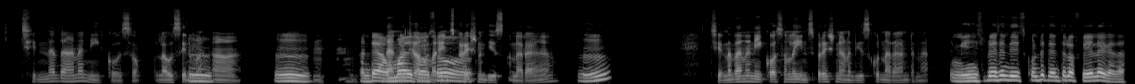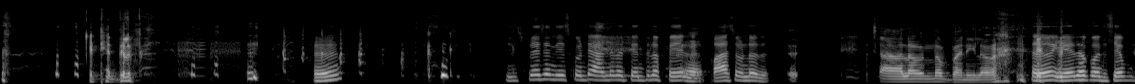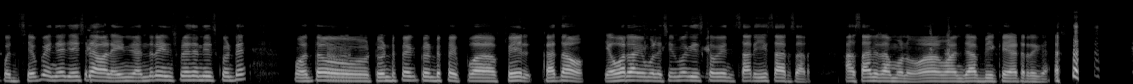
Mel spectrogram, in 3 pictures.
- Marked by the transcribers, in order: tapping; in English: "లవ్"; in English: "ఇన్స్‌పి‌రేషన్"; in English: "ఇన్స్‌పిరేషన్"; in English: "ఇన్స్‌పి‌రేషన్"; giggle; laughing while speaking: "టెంత్‌లో"; in English: "టెంత్‌లో"; laugh; other noise; in English: "ఇన్స్‌పిరేషన్"; laugh; in English: "టెంత్‌లో ఫెయిల్, పాస్"; other background noise; in English: "ఎంజాయ్"; laugh; in English: "ఇన్స్‌పి‌రేషన్"; in English: "ట్వెంటీ ఫైవ్‌కి ట్వెంటీ ఫైవ్"; in English: "ఫెయిల్"; laugh; in English: "సార్"; in English: "సార్"; in English: "సారిని"; chuckle; in English: "జాబ్"; chuckle
- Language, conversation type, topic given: Telugu, podcast, పాత రోజుల సినిమా హాల్‌లో మీ అనుభవం గురించి చెప్పగలరా?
